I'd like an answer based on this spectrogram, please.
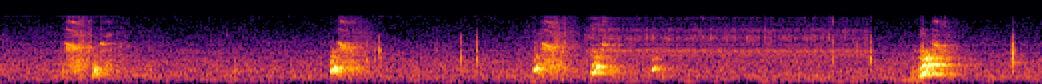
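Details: Sleeping pet dog vocalizing while dreaming, giving five or six muffled, breathy woofs and soft yips at irregular intervals over steady room hiss.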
